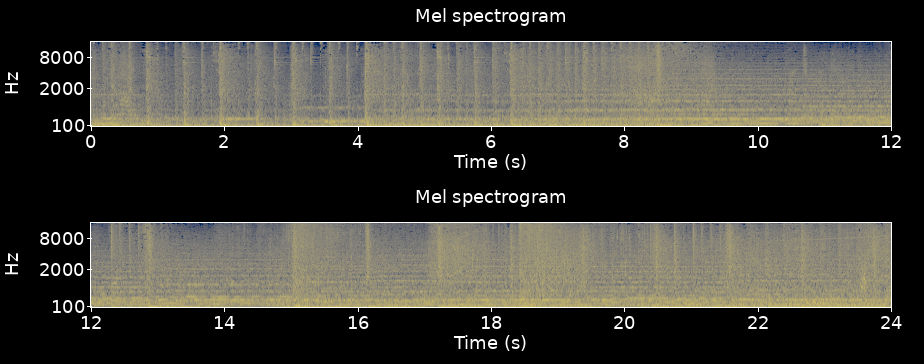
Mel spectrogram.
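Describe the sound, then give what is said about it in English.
Gameplay trailer for a MOBA video game with a dense, loud soundtrack. Music is layered with impacts, whooshes and effects that run without a break, and no one talks. “We got a quick gameplay trailer to show y'all. Cam, fire it up.”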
